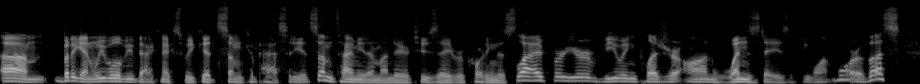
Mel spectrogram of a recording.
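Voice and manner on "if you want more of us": voice breaking mid-phrase. Host signing off to viewers at the end of the show, voice cracking. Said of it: "that was a fucking voice crack and a half".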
